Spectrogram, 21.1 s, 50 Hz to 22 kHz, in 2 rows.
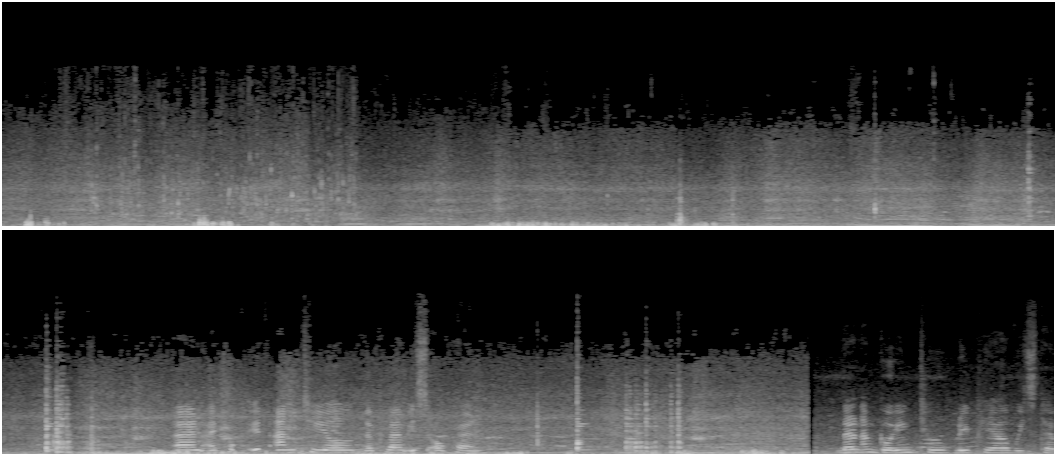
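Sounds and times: water poured over clams: 0.6 - 3.7.

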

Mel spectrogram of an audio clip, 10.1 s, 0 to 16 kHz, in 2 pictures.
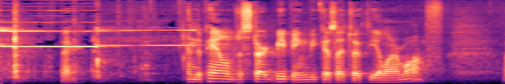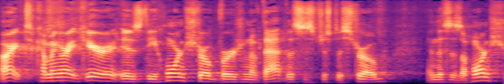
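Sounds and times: alarm panel beeping high tone: 0.0 - 2.2.

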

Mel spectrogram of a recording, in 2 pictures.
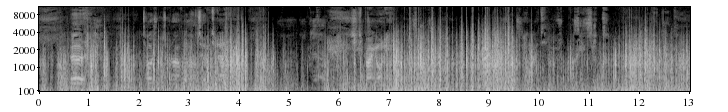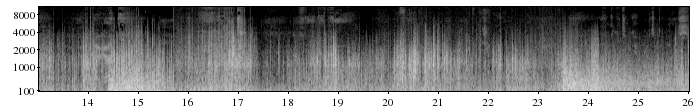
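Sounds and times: low rumbling blast: 0.0 - 26.0
wind buffeting microphone: 0.0 - 26.0.

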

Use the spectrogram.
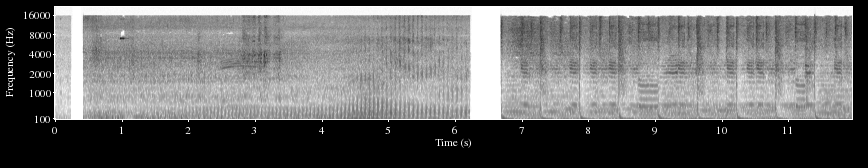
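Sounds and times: small motorcycle engine idling: 0.6 - 3.8.

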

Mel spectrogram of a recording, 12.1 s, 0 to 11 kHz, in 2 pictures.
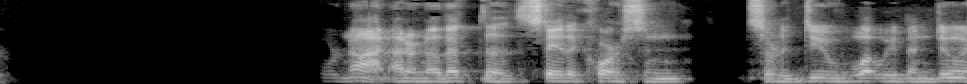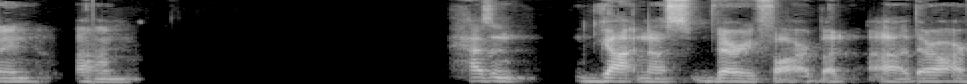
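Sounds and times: man speaking: 2.0 - 7.0, 8.9 - 12.0.

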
